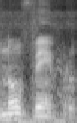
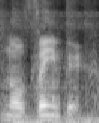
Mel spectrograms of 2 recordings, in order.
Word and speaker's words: November: já ouvi por aí você não pode adaptar isso para o português falando novembro tem que manter o november e seguindo nós temos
